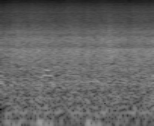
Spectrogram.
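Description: Steady rushing of water from a FlowRider sheet-wave machine, its pumped water pouring up and over the padded slope.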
